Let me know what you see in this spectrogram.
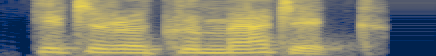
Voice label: "heterochromatic", Indian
